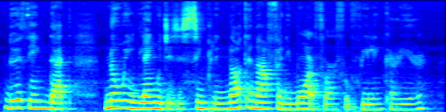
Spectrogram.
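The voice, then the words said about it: Italian accent in English. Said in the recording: “I absolutely love your accent. I felt, as I was listening to you, I felt like I was in Italy right now”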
